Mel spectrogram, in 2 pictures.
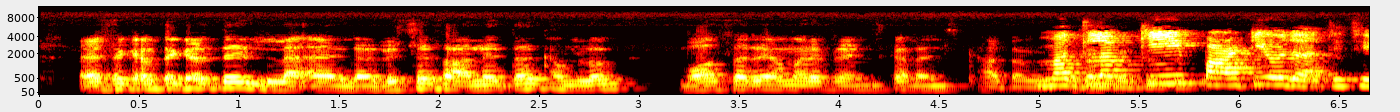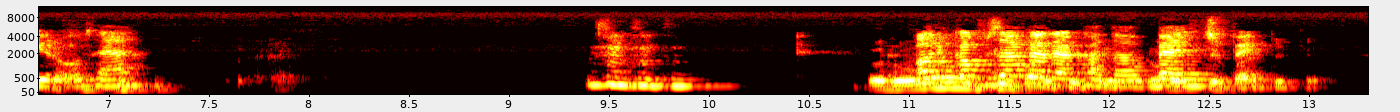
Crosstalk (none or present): present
